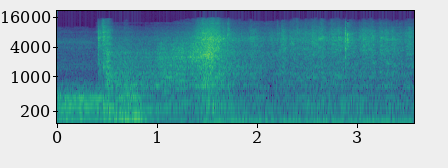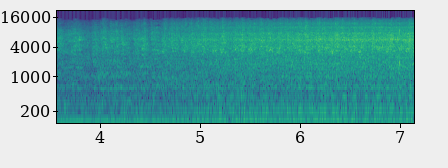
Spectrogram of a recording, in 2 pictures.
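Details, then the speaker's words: Cheap old dump truck with new spark plugs, the fuel pump turned off because it is too strong, so the engine is running only on carburetor float-bowl fuel. Brief crank, then it catches and holds a loud, deep, steady run. "only going to run until that bowls empty because I don't have the pump running that pump's too much for this I think we've asked to put a fuel regulator or something or a return possibly"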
